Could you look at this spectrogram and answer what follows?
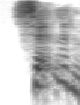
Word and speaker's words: Tsetlin: Well, firstly, you did pronounce it correctly, so they are indeed called Tsetlin machines after Michael Tsetlin.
